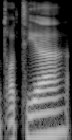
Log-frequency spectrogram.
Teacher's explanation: So, it becomes a because they've gotten rid of the other half of the L that makes the L sound come together. You scoop your tongue instead of uh overlapping your tongue like you would with a L. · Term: double L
